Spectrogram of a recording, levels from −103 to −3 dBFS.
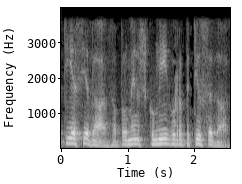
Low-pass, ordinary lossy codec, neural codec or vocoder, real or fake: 3.6 kHz; AAC, 24 kbps; none; real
